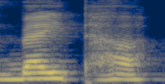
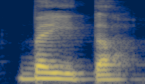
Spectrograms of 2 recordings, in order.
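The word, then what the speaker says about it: بيتها: In certain Arab regions, it's pronounced as Bayt-ha, but in Lebanon, it's pronounced as Bayta, as if the Ha-sound is omitted.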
